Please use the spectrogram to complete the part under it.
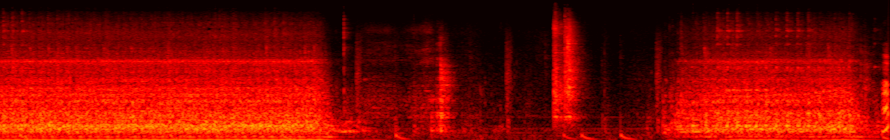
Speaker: i don't know if you can hear it but this little this little walking foot here it is squeaking it might need some oil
